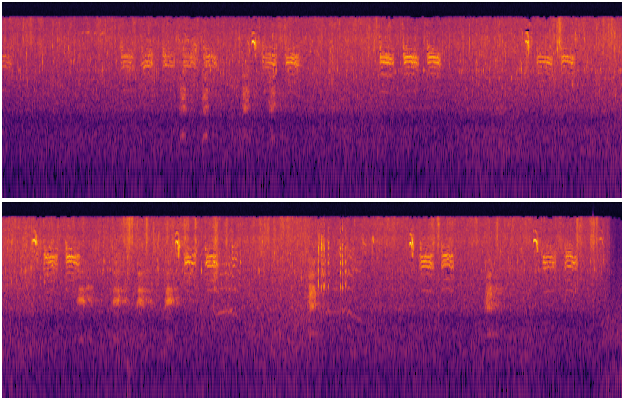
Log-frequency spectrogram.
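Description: Bird chirping in quick runs of two or three short high notes, repeated every second or two, with some lower short calls now and then, over a steady background hiss.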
